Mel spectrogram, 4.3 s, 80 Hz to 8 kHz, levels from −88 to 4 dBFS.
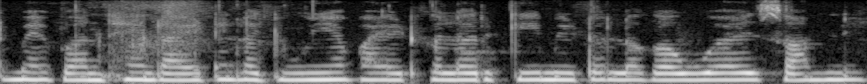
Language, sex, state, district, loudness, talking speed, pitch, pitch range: Hindi, female, Bihar, Jamui, -13 LUFS, 195 wpm, 235 Hz, 235-245 Hz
